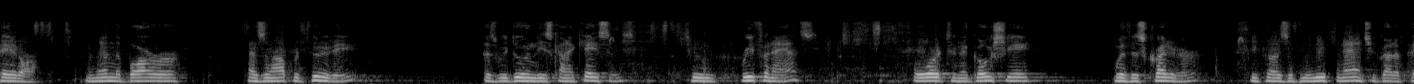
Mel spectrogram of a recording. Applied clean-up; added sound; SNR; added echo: neural separator model SepFormer DNS4.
